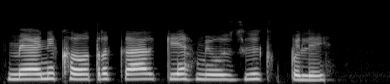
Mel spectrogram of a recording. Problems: background sounds at intervals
